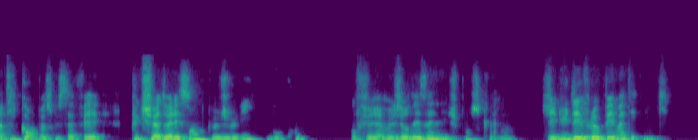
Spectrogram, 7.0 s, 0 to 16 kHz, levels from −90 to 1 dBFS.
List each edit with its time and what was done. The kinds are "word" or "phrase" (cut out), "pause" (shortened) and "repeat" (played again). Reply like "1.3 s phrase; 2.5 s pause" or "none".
none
